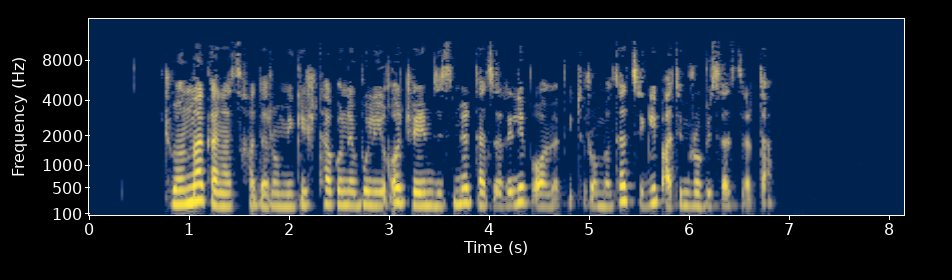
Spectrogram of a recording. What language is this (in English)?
Georgian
